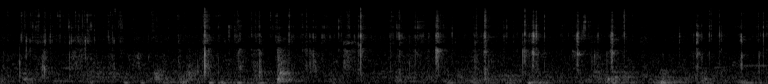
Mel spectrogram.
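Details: Black tabby cat named Cracker eating a small whole rat indoors, February 2022; irregular crisp crunches and tearing sounds come in bursts every half second or so, a few louder snaps standing out against a soft room hiss.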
